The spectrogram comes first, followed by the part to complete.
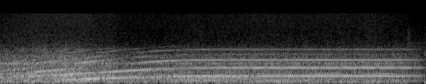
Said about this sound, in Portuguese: As sirenes da cidade tocaram em alerta de ataque aéreo.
